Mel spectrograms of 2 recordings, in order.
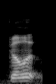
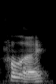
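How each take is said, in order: First: The word ends with an 'it' sound. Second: The word ends with an 'ay' sound. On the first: The speaker calls it right. "It's fillet" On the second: The speaker calls it wrong. "not fillet"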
